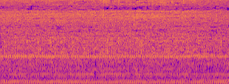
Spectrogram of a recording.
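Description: A car engine idles steadily and close by in a workshop unit, a constant mid-pitched rumble with faint vibration and no speech, running continuously throughout.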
